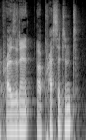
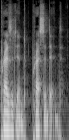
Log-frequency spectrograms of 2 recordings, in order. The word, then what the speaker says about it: precedent: I mean, I feel like it's probably they're just trying to set a precedent. Not president. Precedent.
